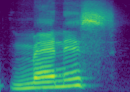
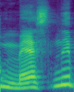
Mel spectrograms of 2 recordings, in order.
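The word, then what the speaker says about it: mesne: इसको मैस्ने प्रॉफिट नहीं कहते हैं कभी भी, इसका प्रोनाउंसिएशन होता है मीन प्रॉफिट। यहां पे एस को मत पढ़िए आप बस।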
